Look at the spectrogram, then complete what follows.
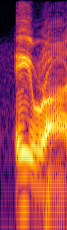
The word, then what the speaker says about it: Iraq: is the difference between is it air Rock how do you pronounce the name Iraq Iraq that's my name backwards without the S I got it how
